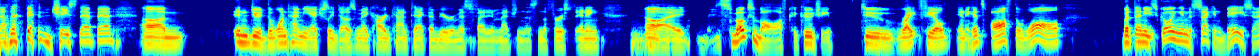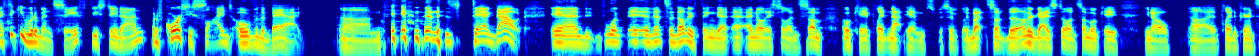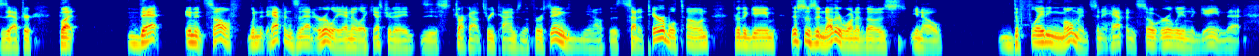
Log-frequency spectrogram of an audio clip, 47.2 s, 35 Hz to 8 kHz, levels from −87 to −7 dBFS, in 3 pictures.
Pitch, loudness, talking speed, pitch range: 110 Hz, -28 LUFS, 205 wpm, 95-135 Hz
